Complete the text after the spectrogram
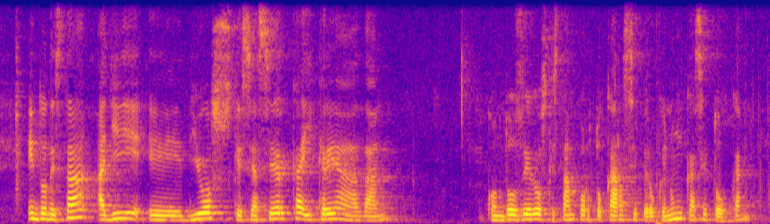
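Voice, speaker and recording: Audible room echo around a woman speaking at a moderate pace. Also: fairly low pitch for a woman, ordinary pitch variation. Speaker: art history speaker. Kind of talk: informal lecture. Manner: halting, many repeated words.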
